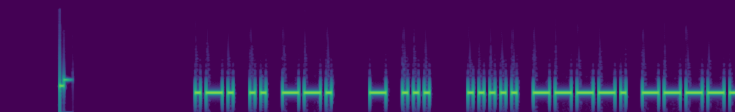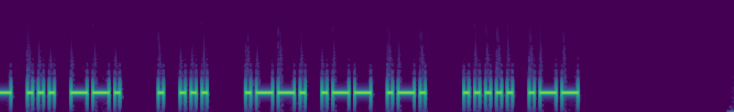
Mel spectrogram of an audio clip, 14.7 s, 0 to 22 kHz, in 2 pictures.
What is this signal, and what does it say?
Morse code, heard as a keyed tone, about 22 wpm, 700 Hz. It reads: RIG TS 590SG ES PWR 5W
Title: Practice QSO - Exchange 2 - Info - 22wpm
